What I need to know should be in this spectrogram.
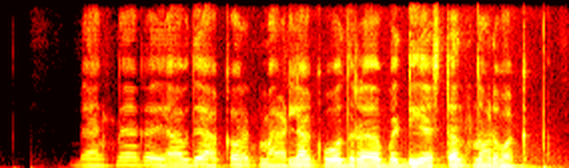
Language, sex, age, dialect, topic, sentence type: Kannada, male, 18-24, Northeastern, banking, statement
